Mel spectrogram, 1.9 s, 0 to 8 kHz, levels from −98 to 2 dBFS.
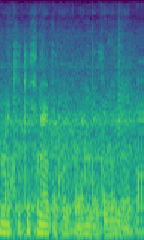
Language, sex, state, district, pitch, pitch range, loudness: Garhwali, male, Uttarakhand, Uttarkashi, 95 Hz, 85-105 Hz, -16 LUFS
